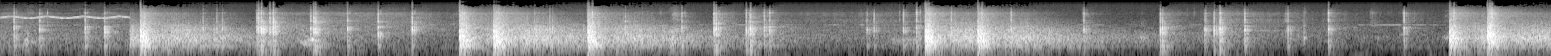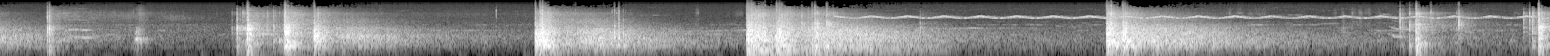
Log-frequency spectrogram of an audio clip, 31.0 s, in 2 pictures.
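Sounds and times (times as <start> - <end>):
fireworks bangs and crackles: 0.0 - 17.2, 17.8 - 20.2, 20.8 - 31.0
fireworks hissing rush: 1.3 - 10.7.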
